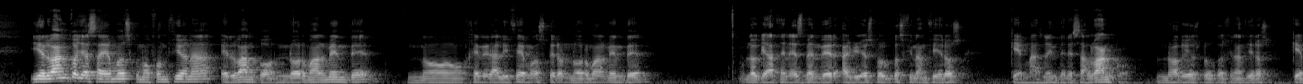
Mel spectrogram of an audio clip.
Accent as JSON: {"language": "Spanish", "region": "Catalonia", "country": "Spain", "said": "En fin, yo soy del Maresme"}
